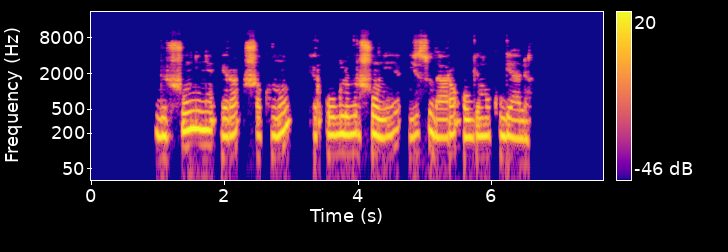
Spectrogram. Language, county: Lithuanian, Vilnius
